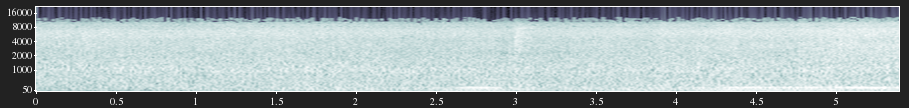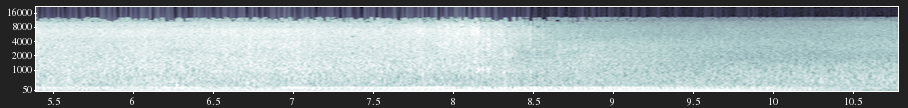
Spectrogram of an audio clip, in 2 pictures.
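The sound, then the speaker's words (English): An off-road vehicle's engine drones steadily beneath a continuous loud rush and splash of water as it drives through the river crossing on Imogene Pass; the noise swells slightly midway and then eases toward the end. “To the left, you can take the river crossing. Your call. But for me, every time, it's going to be the river.”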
